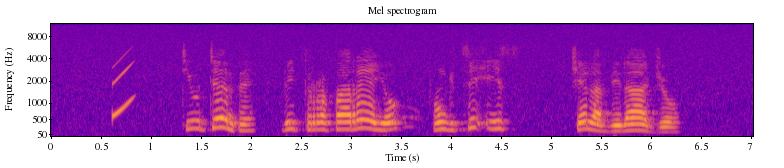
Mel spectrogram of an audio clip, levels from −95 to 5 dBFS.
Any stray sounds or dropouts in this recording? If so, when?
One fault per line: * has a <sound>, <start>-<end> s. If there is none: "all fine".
* has a chirp, 0.6-0.9 s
